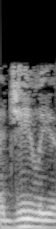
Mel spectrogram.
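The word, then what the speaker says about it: Gigli: It's G-I-G-L-I. Yeah. Geely is how it's pronounced, though, for some reason.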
